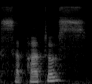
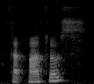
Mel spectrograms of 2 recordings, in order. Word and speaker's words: zapatos: word like zapatos shoes you need to say this ed like an S in Spain they may say that letter like a sapatos again don't complicate your life just say it like an S Zapdos okay so one last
